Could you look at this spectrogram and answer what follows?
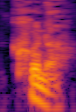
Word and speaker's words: Cunha: That island is where my great-great-grandfather, Anton George Cunha, in Hawaii pronounced Kuna, C-U-N-H-A, that is where he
